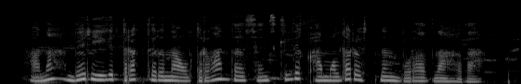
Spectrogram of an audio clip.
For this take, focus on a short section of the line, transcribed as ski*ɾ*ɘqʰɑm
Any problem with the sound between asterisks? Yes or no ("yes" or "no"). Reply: yes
